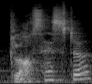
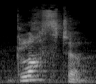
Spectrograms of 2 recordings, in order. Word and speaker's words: Gloucester: So Gloucester rhymes with Foster.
